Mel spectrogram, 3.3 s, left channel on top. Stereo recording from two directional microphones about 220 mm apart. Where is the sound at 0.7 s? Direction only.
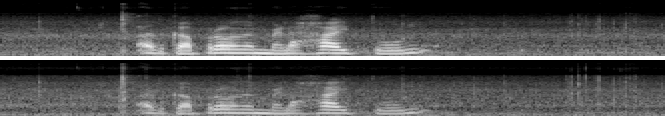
20° left (ahead or behind).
